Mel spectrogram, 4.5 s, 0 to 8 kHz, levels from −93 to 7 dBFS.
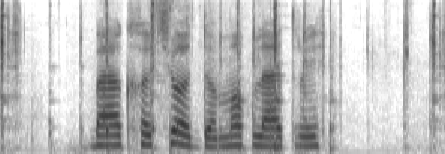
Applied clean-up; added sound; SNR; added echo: neural mask model RNNoise.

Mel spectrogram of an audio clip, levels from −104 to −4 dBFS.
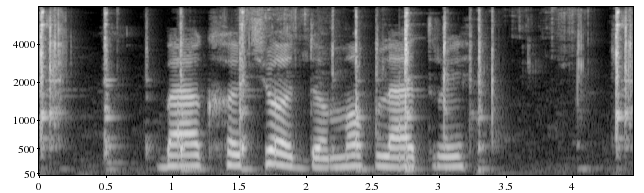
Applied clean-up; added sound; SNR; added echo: classical method log-MMSE.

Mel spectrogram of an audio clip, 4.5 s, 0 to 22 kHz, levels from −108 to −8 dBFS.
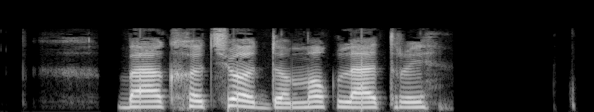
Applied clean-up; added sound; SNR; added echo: none; none; none; none.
